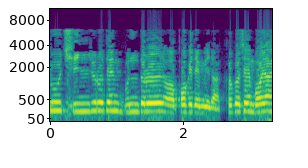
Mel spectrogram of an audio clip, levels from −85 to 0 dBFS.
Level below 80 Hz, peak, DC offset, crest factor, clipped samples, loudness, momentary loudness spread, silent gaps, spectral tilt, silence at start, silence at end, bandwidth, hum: -40 dBFS; 0 dBFS; under 0.1%; 8 dB; 2%; -9 LUFS; 7 LU; none; -5.5 dB/octave; 0 s; 0 s; 6.6 kHz; none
